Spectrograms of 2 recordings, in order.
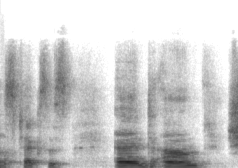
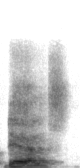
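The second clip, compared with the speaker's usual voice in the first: put-on slurred Dallas, Texas accent; [name]; 4 dB louder than usual. Friend asked where she's from, slurred Texan accent. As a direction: let the Texas accent slip out. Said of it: "That slur would come right through".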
